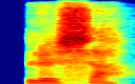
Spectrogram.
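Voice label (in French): "le chat", French; el gato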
